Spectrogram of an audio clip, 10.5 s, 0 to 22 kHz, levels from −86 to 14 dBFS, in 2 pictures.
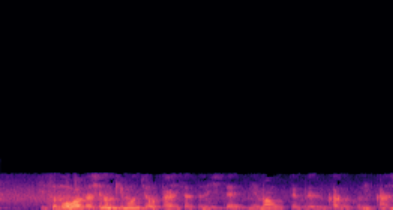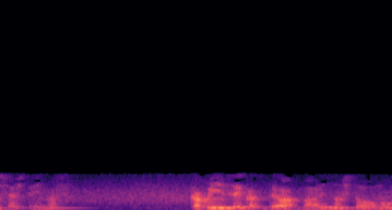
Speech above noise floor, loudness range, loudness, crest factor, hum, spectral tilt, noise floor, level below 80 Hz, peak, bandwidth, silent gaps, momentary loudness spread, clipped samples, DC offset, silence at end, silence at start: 24 dB; 11 LU; -20 LUFS; 20 dB; none; -10.5 dB/octave; -44 dBFS; -68 dBFS; 0 dBFS; 4 kHz; none; 19 LU; under 0.1%; under 0.1%; 0 s; 0 s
